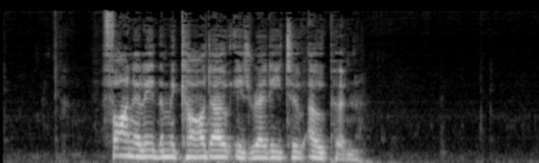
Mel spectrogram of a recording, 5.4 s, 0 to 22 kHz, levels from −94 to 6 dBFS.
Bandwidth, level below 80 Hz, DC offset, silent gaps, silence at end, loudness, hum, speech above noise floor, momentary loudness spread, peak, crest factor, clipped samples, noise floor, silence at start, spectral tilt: 16.5 kHz; -50 dBFS; under 0.1%; none; 1.8 s; -19 LUFS; none; 45 dB; 12 LU; -4 dBFS; 18 dB; under 0.1%; -62 dBFS; 1.05 s; -6 dB/octave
